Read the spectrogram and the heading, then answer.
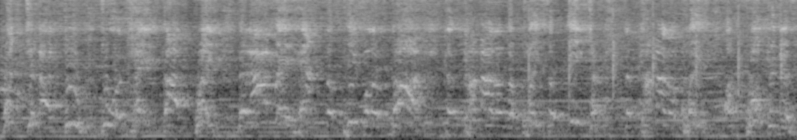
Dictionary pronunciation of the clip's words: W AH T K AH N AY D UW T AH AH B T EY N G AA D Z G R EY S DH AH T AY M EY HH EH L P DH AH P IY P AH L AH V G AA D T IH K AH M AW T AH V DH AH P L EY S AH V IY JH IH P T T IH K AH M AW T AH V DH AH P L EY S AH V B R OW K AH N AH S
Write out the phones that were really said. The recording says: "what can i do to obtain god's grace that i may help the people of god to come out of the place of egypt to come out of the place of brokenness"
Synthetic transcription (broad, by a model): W AH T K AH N AY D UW T AH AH T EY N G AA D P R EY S DH AH T AY M EY HH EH P DH AH P IY P L AH V G AA D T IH K AH M AW T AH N DH AH P L EY S AH V IY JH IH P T T IH K AH M AW T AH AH P L EY S AH V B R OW K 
